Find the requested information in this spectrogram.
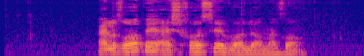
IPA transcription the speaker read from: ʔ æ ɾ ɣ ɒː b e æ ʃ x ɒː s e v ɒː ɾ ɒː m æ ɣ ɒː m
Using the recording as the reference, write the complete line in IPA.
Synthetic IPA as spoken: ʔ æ l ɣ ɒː b e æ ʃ x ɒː s e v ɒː l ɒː m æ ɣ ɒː m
